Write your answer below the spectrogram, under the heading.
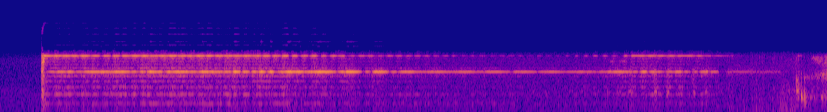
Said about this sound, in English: And to welcome you into circle, I have a candle lit beside my computer, and I'm also going to ring my bell. And I encourage you to just sit and listen quietly, and as the bell is ringing out, just kind of center yourself and take a few deep breaths.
